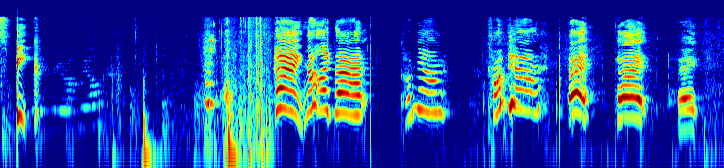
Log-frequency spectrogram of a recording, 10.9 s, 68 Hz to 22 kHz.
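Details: Indoors, 21-month-old female Rhodesian Ridgeback Koda, 95 lbs, barks and whines when asked to be cute; a run of loud, bending, yodel-like whines and yowls follows a few thumps, with a person's voice between.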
